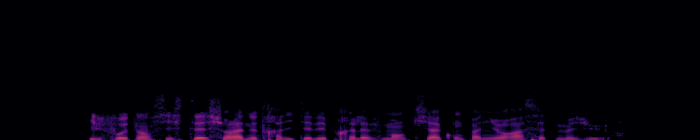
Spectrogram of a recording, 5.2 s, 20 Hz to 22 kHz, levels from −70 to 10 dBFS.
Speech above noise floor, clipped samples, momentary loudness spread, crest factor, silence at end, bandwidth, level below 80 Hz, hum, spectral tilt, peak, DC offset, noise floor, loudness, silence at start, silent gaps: 50 dB; under 0.1%; 11 LU; 22 dB; 0.55 s; 13.5 kHz; -64 dBFS; none; -5.5 dB/octave; -18 dBFS; under 0.1%; -89 dBFS; -39 LUFS; 0.7 s; none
